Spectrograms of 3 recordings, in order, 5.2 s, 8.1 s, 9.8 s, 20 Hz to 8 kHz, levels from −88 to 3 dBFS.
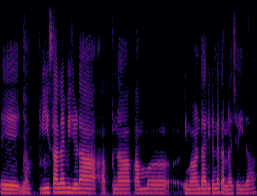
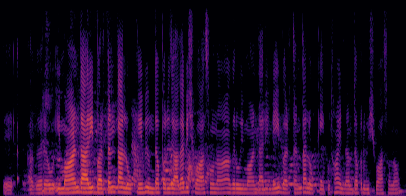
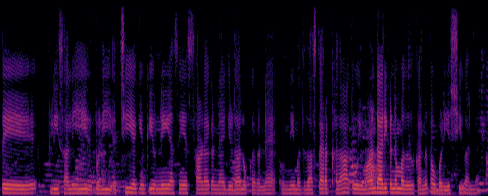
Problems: low volume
